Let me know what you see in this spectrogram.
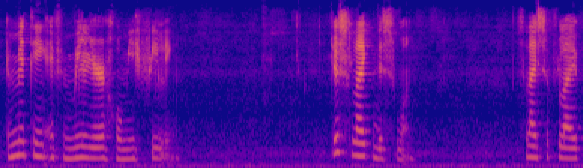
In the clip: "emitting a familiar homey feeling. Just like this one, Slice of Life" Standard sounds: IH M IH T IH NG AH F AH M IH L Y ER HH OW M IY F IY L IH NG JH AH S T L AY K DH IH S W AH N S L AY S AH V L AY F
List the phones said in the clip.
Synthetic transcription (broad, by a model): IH M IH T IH NG AH F AH M IH L Y ER HH OW M IY F IY L IH NG JH AH S T L AY K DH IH S W AH N S L AY S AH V L AY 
